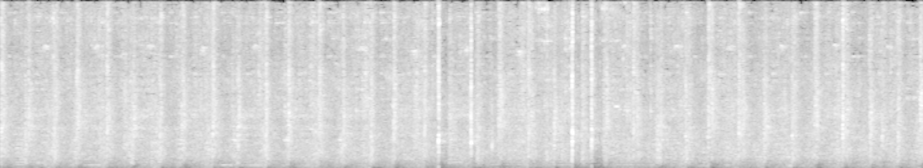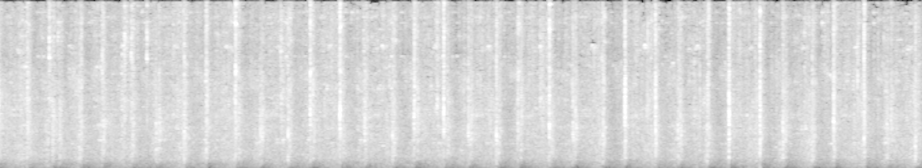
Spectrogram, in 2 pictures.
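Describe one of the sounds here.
Many looms clatter all around in a noisy room.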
